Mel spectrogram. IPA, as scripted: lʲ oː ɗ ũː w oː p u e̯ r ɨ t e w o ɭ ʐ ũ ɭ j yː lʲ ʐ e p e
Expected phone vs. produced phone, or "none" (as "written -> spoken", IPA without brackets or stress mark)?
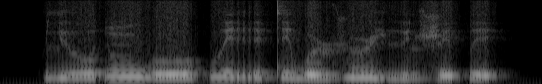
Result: yː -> ɨː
